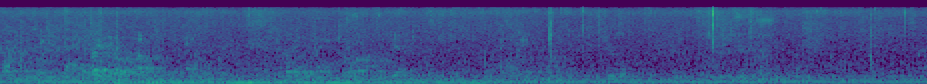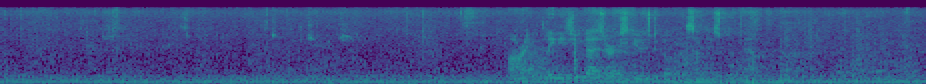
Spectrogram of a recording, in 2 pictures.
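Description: Men and women murmur and chat quietly in an echoing hall.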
